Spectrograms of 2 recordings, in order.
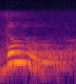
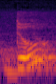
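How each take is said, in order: First: The syllable begins with a soft z-like sound. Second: The syllable begins with a hard d sound. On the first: The speaker calls it right. "Zu. Ya, pakai zal" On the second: The speaker calls it wrong. "du atau zu?"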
